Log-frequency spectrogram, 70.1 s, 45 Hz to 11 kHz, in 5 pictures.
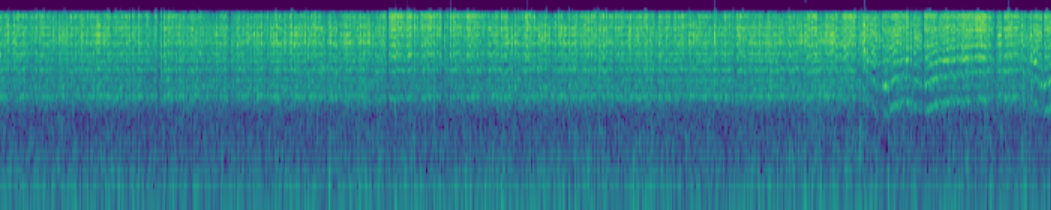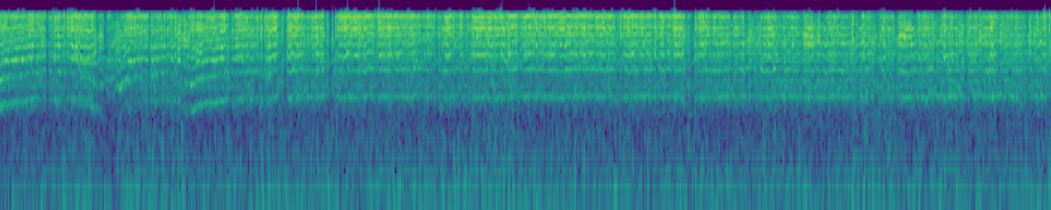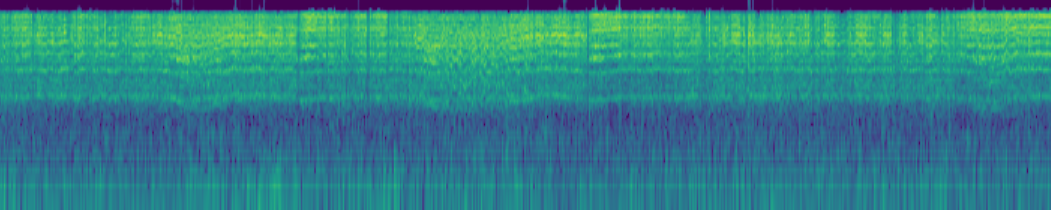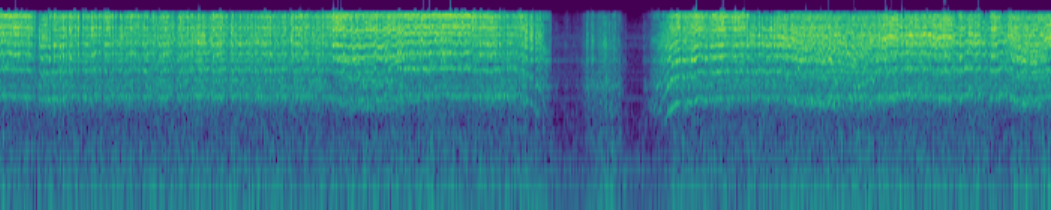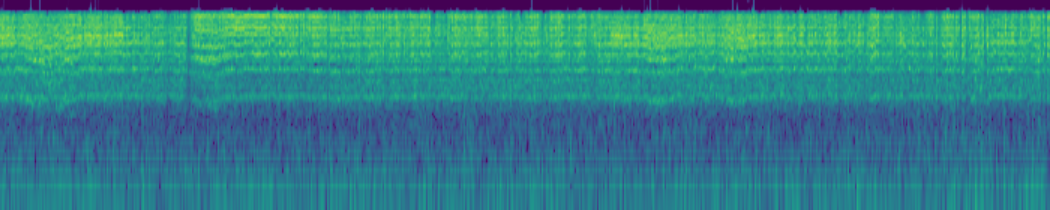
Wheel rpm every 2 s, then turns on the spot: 230, 230, 230, 230, 230, 210, 190, 180, 200, 230, 230, 240, 230, 230, 230, 220, 230, 210, 230, 230, 220, 230, 230, 210, 130, 90, 210, 230, 220, 230, 230, 230, 230, 230, 230.
none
